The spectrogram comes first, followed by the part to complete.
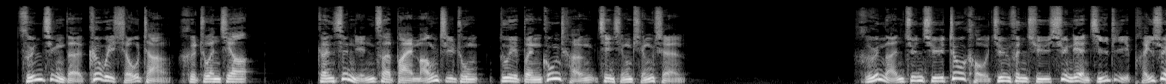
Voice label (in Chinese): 专题 训练基地, 国语男声配音, 稳重专题; 河南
